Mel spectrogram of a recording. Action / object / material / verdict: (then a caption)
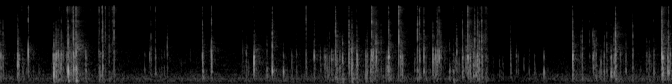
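scrape / soft plastic wet wipes pack / soft plastic / none. A full, white soft-plastic wet wipes package is squeezed and crinkled with the fingers. Dense, irregular crackles and sharp, bright snaps come in quick bursts with almost no low end, and there is a brief quieter stretch near the five-second mark.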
